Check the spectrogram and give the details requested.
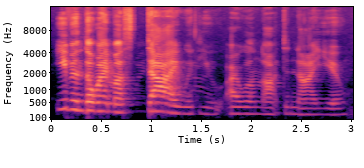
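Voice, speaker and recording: A woman's voice: lowish voice, lively intonation, moderate pace, fairly bright tone. A woman reading the part of Peter in a church passion play, emphatic and insistent. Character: Peter, devoted male disciple.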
